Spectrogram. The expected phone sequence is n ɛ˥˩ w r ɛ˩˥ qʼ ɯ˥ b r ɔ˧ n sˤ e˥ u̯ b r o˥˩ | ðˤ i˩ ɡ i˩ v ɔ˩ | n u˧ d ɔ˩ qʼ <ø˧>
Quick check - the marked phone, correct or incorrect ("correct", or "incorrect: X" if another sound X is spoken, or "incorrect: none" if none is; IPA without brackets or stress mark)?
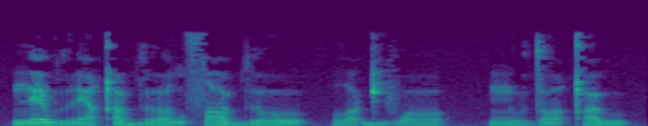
incorrect: u˧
